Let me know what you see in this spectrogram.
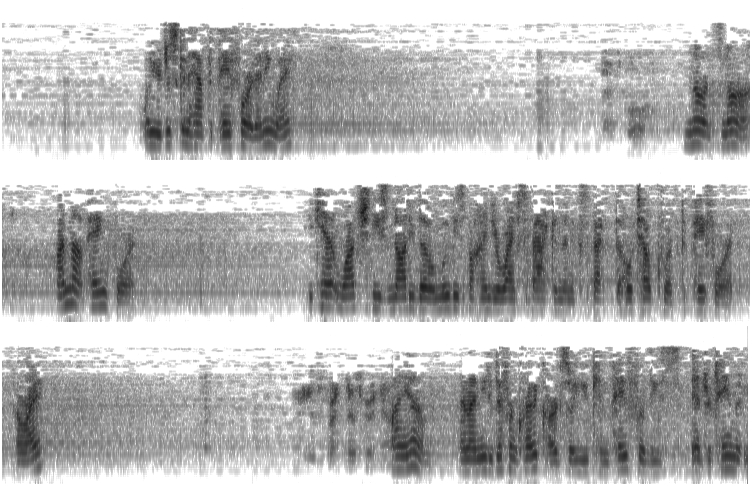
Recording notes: Prank Phone Calls Collection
